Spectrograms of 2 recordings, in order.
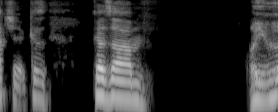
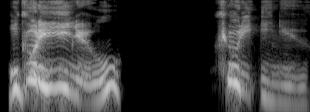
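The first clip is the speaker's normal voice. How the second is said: mock Japanese rough voice; 4 semitones higher, 5 dB louder than usual. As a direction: shout "Okuri Inu" like a mock samurai. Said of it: "with the Japanese rough voice?".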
